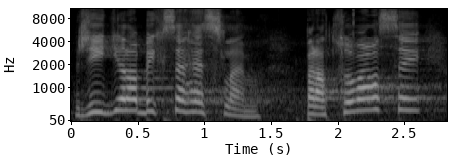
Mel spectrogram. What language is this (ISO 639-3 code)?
ces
